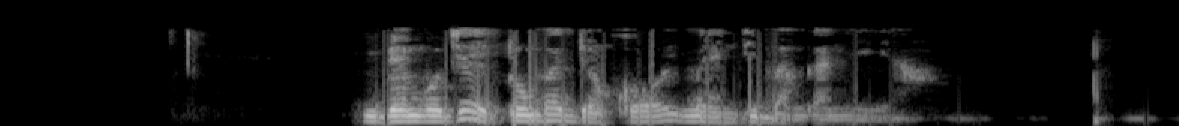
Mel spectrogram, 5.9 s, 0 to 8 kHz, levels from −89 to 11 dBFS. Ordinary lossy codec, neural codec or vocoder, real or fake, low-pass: AAC, 16 kbps; none; real; 7.2 kHz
